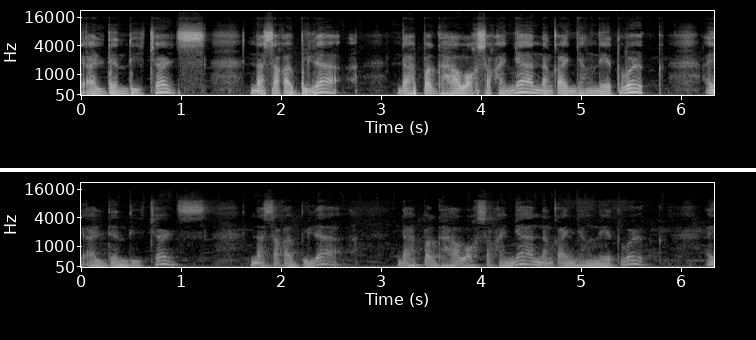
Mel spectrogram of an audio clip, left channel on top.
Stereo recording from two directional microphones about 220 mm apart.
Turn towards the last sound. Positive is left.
turn(degrees=40)  # may be behind; listen again after turning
